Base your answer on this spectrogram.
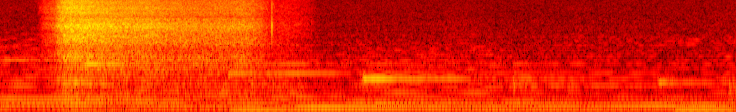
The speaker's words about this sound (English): Breathe again. I was breathing out, but I don't want to do that to your ear, okay?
